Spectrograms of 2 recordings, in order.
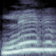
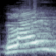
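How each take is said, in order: First: The vowel is a short 'i' sound. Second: The vowel is a long 'eye' sound. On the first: "ଲିଭ୍ ପଢିବା" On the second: "ଲାଇଭ୍ ବି ପଢିବା"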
